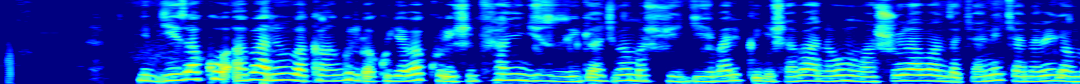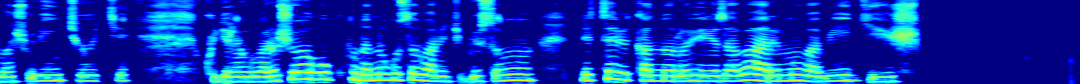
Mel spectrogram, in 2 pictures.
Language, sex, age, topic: Kinyarwanda, female, 18-24, education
